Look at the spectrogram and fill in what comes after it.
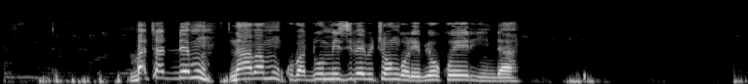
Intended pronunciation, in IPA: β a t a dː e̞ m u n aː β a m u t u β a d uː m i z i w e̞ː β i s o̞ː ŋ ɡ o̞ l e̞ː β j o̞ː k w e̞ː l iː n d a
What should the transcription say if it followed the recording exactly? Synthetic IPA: β a t a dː e̞ m u n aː β a m u k u β a d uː m i z i β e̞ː β i t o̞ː ŋ ɡ o̞ l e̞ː β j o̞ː k w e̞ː ɾ iː n d a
